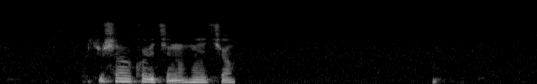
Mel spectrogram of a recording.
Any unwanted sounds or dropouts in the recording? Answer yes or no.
no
